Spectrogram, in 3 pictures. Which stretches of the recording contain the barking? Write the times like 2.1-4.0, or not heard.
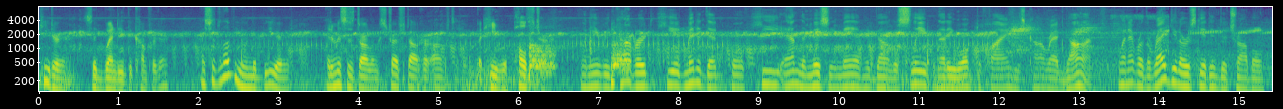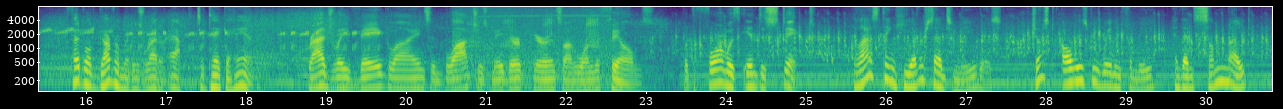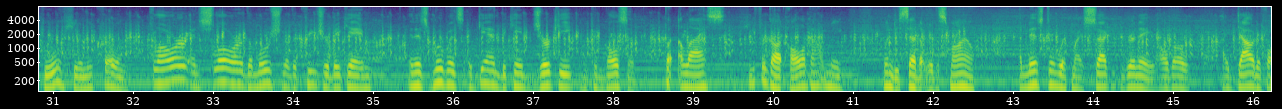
6.1-7.5.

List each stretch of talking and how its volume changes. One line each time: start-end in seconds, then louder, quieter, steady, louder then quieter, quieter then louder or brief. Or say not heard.
0.0-46.1 steady.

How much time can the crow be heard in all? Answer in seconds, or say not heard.
not heard.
